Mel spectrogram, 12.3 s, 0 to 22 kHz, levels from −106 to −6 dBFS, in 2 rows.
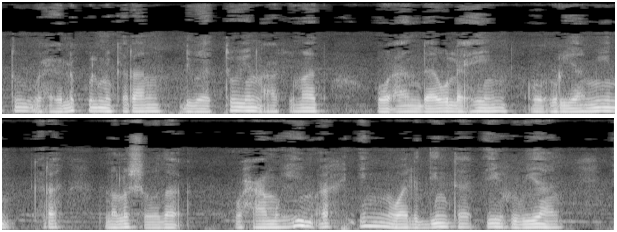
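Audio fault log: Throughout, WMA compression: the speech carries a plainly audible ringing, washy quality, with a hiss that swells and falls along with the signal's level. This is likely a simple transform encoder working in long blocks, so quantisation noise is smeared over tens of milliseconds around each sound and weak detail drops out. The damage fits a first-generation WMA encoder near 48 kbps. Unlike a band-limiting codec, content still reaches about 20.1 kHz.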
